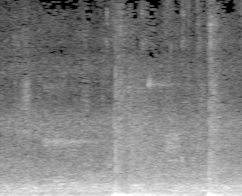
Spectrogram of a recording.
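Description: Table tennis rally in a large hall, with two heavy low thumps, the first about a second in and the loudest, the second at the very end, over steady chatter from other tables.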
